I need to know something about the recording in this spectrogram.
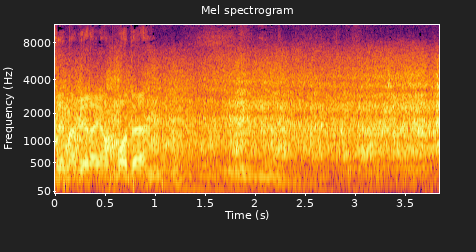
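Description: A small propeller plane drones past overhead, its pitch dropping as it moves away.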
